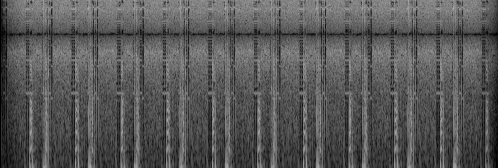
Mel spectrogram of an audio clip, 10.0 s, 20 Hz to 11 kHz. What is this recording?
120 bpm loop of blips, beeps, white noise and clicks. Made on an Alesis Micron.
blips, static, alesis, loop, 120bpm, white-noise, synthesizer, clicks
